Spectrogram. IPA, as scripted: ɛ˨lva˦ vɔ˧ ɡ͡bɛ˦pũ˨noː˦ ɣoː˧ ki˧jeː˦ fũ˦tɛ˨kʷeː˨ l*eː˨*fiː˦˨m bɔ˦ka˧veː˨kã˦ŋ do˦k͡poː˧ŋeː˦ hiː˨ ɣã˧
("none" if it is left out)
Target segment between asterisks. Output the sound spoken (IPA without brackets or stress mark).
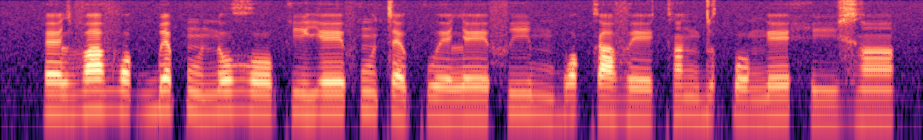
eː˨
